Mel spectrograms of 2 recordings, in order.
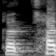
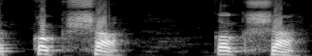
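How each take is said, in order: First: कक्षा mispronounced "kach-chha"; wrong chh sound. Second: कक्षा said "kak-sha"; k then sh in कक्षा; correct sh sound. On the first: Teacher warning children of a mistake, कक्षा as "kach-chha". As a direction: say कक्षा with chh replacing ksh. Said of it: "कक्षा नहीं होता है". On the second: Teacher repeating it right for children, कक्षा as "kak-sha". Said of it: "श जैसा इसका उच्चारण होता है". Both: Shown as a demonstration.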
